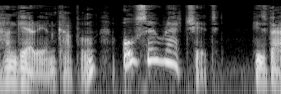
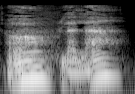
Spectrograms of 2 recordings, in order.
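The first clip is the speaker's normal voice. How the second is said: vexed; much slower than usual. Acted. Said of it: "said Poirot vexedly".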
